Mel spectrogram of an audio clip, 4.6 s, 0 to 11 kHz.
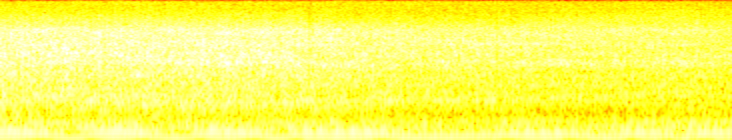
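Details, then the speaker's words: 1970 Donohue Javelin, V8, bone stock and freshly tuned with correct components: deep, loud, steady idle with even firing and no skip; loud side pipes with four chambered mufflers. "uh the engine runs very smoothly doesn't have a skip in it it's been freshly tuned up with all the correct components"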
